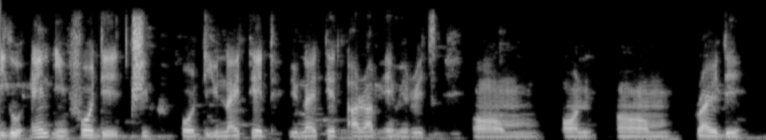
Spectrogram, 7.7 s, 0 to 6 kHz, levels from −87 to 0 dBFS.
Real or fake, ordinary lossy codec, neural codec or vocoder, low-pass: real; none; none; 5.4 kHz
